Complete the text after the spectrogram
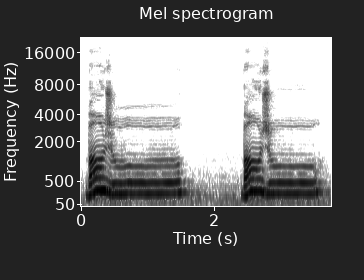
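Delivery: Bonjour with a long, held "jour"; stretched-out jour. Shown as a demonstration. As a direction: draw out the end of Bonjour for learners. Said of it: "stretch out the jour".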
